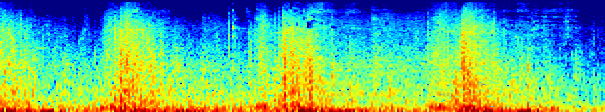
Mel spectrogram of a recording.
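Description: Heavy booming explosions in the Mad Max video game, several loud rumbling blasts rolling one after another over dense background noise.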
